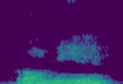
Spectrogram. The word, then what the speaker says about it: premier: Pronunciation is premier and première.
